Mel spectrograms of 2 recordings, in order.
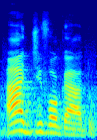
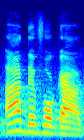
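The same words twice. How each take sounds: First: An extra i sound is heard between d and v. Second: An extra e sound is heard between d and v. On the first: "como se tivesse um I" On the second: "Como se tivesse um E"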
